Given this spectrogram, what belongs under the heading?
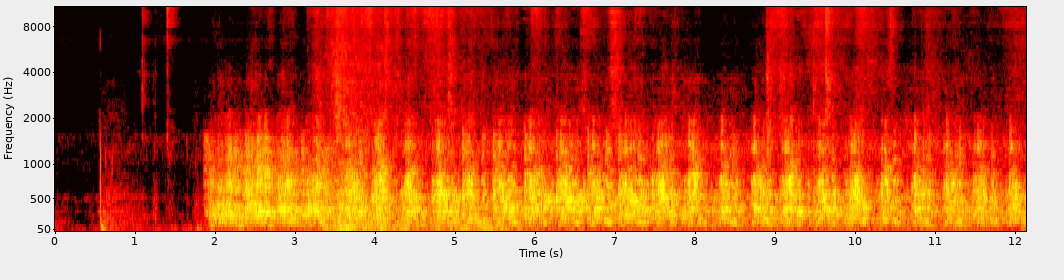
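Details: Fetal heartbeat at a pregnancy checkup: rapid, regular whooshing pulses at about 150 a minute, a normal fetal heartbeat heard by Doppler.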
